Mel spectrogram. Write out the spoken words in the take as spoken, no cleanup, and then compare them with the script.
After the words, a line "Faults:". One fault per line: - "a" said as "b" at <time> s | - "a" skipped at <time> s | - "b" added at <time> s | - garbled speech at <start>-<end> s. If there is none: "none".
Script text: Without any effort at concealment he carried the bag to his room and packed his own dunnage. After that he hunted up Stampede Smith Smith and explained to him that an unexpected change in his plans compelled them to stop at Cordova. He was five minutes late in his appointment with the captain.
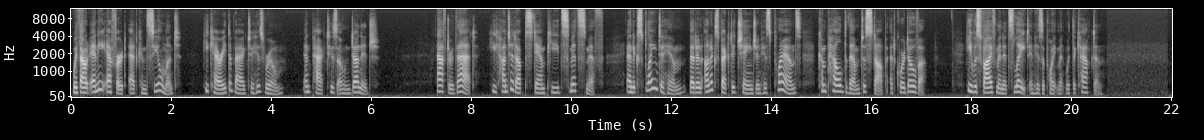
Without any effort at concealment he carried the bag to his room and packed his own dunnage. After that he hunted up Stampede Smith Smith and explained to him that an unexpected change in his plans compelled them to stop at Cordova. He was five minutes late in his appointment with the captain.
Faults:
none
